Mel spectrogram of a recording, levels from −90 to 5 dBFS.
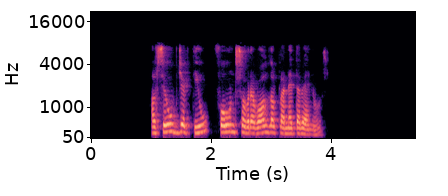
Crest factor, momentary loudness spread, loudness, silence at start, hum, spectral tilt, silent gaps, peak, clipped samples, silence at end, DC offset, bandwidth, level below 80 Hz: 16 dB; 6 LU; -16 LUFS; 1 s; none; -4.5 dB/octave; none; -2 dBFS; under 0.1%; 1.6 s; under 0.1%; 7.8 kHz; -60 dBFS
